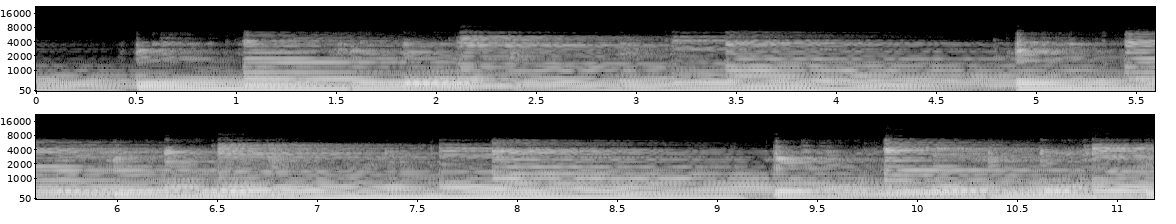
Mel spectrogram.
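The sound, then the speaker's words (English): An electric guitar played through a chorus effect pedal sounds a series of sustained chords with a rich, shimmering, slightly wavering tone, heard alone. “Here's a chorus coming from the pedal. I'm going to play this back for you here. Not sure what it's applied to. Oh, yeah, guitar.”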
